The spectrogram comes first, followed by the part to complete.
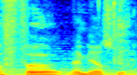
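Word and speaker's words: phở: Le ramen ramen, c'est japonais, c'est pas vietnamien, c'est le feu voulez. Oh là là ! La soupe feu.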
